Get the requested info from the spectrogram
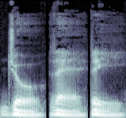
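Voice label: "joreri", concatenated syllables; Affixing experiment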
